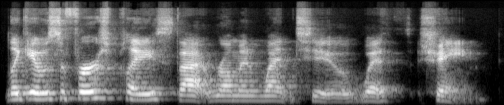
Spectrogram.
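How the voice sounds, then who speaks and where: A woman's voice: mid-range voice, expressive, unhurried. A sleepy woman hosting a casual book club chat, talking loosely and trailing off. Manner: chatty, yawning, trailing off.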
